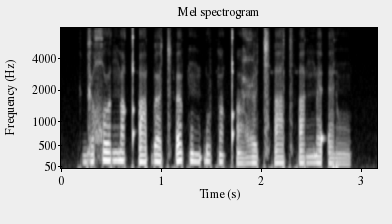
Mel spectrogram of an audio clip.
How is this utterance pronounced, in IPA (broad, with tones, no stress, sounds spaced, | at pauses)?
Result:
ɡ y˨˦ χ u˦ ə̯ ŋ͡m ɛ˦ qʼ ɛ˨ ɓ œ˨ t͡sʼ œ˦ p ũ˦ m ɓ u˦ p œ̃˦ qʼ œ̃˨ ʕ y˦ t͡sʼ a˦ t͡sʼ a˦ ŋ͡m ɛ˦ ʔ ɛ˨ ɾ ũ˨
